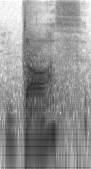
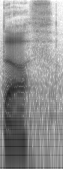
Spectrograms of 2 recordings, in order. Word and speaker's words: doth: that's the second time they've used doth and they're saying it wrong it's death like does yes i talked to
